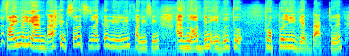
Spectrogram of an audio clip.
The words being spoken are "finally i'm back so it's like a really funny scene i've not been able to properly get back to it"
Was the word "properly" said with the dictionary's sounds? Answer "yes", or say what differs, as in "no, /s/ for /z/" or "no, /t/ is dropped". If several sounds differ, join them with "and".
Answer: yes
